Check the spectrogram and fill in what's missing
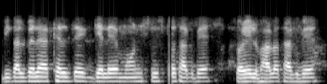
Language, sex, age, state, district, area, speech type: Bengali, male, 18-30, West Bengal, Malda, urban, conversation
